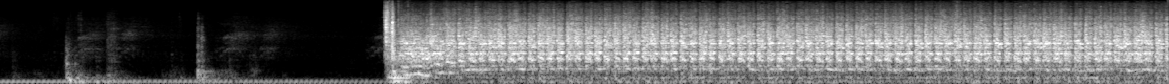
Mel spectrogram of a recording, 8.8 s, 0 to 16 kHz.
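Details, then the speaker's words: 1966 Ford Mustang with a 289 V8, restarted after sitting abandoned for years, electronic ignition in place of points considered weak: faint clicks, then it fires and settles into a steady, even idle with no misses or knocks; normal start and idle. "But she's running smooth right now."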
